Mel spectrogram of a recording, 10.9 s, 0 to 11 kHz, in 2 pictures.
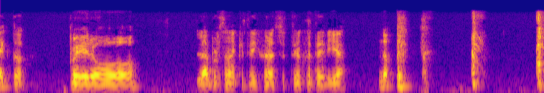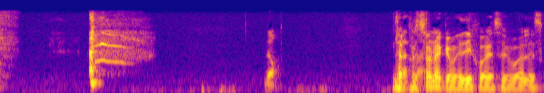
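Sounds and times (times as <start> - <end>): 
speech: 0.0 - 4.4, 8.1 - 8.3, 9.4 - 10.8
coughing: 3.9 - 7.0.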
